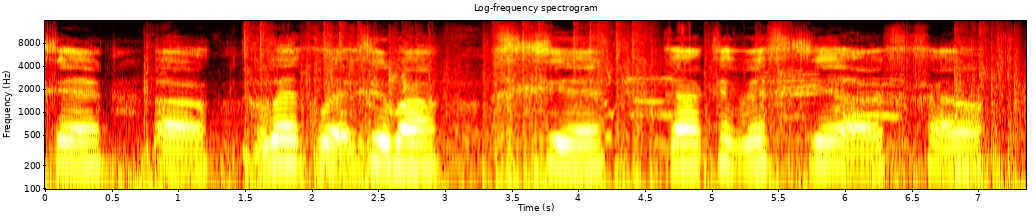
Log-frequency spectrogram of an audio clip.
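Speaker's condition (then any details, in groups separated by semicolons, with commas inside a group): Cerebral palsy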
